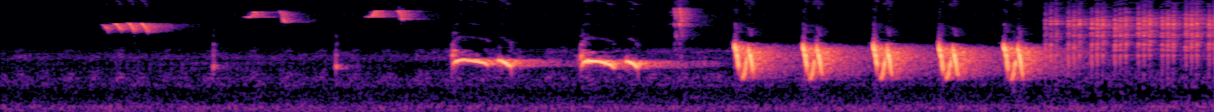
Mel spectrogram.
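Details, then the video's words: Nightingale song played to teach young birds, opening with thin high whistles and slurred notes, then five loud evenly spaced chirps ending in a buzzy rattle. "أفضل تغريد للعندليب الحسينة لتعليم الفراخ"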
